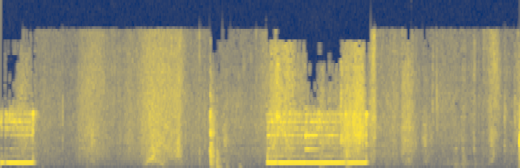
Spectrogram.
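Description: Telephone call being placed, with bursts of dialing tones and ring signals at the start and middle, separated by quieter handling noise and faint background sounds.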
